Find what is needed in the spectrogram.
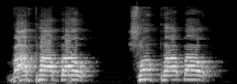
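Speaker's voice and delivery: loud high shout on pop; hyped shout. Real, not acted. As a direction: hype the crowd up. Hyped exclamation.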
